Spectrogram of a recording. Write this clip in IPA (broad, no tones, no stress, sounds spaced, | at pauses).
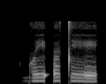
ɡʷ e ʔ ə t̪ e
